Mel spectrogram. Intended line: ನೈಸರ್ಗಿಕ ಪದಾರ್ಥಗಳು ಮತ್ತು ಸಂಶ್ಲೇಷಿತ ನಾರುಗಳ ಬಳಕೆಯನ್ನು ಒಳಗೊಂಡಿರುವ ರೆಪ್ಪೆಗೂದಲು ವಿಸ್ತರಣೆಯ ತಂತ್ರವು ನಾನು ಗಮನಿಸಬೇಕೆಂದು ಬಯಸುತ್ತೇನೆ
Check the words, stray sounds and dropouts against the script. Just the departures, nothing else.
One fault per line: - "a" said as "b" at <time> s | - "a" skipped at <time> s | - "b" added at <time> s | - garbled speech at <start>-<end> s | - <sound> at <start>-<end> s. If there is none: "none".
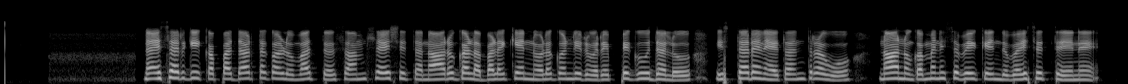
none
